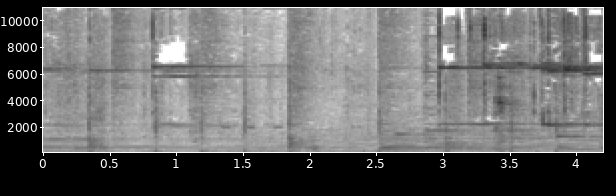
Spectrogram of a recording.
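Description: Small decorative brass bells struck by hand, a series of clinks each ringing on, over background music.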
